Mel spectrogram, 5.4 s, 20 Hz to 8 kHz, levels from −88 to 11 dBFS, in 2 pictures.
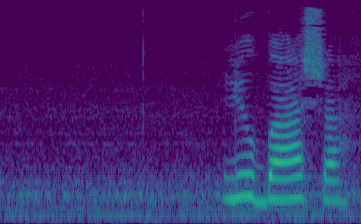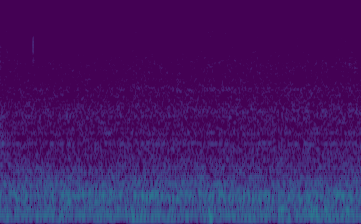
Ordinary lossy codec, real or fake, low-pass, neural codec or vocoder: MP3, 32 kbps; real; 7.2 kHz; none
